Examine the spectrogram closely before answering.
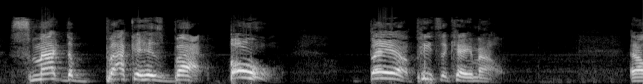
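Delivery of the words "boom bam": loud, high exclamations; punched impact words. Retold or imitated. Father re-enacting smacks on a choking child's back, punched exclamations. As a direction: fire each word out like a blow.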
